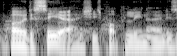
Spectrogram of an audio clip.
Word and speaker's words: Boudica: her people the name bodia as she's popularly known is in fact one of History's Greatest spelling mistakes she was uh almost certainly called bodika in the original Celtic pronunciation and the Roman historian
